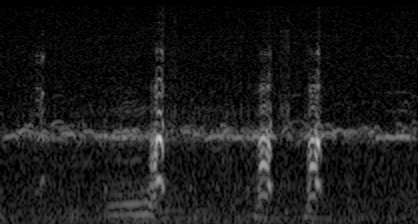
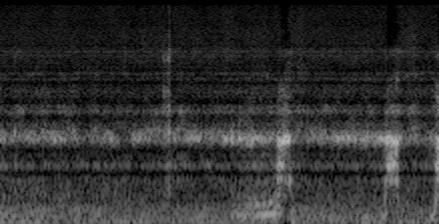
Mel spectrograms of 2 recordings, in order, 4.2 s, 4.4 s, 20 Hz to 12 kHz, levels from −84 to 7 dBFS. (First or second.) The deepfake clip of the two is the second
